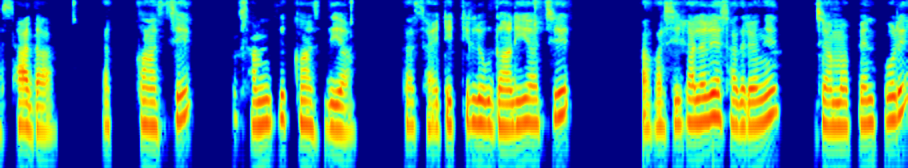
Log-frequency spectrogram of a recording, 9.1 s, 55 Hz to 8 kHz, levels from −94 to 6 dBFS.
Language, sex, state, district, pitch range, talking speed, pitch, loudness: Bengali, female, West Bengal, Dakshin Dinajpur, 185-220 Hz, 160 wpm, 200 Hz, -19 LUFS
